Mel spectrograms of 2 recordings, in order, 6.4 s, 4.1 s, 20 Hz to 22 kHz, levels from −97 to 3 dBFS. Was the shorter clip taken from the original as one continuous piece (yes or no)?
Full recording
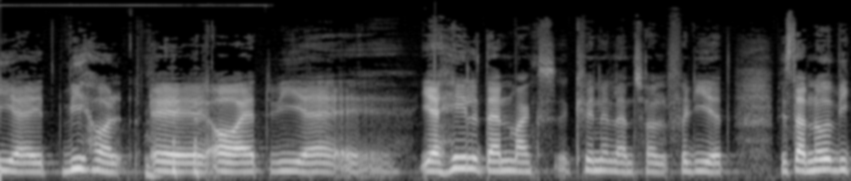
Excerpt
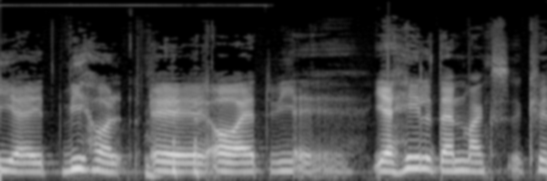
no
